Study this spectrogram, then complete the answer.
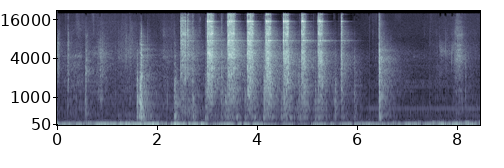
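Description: A hand ratchet works two small screws loose from a bumper piece on a 2007-2013 GMC Sierra during headlight replacement: quick bursts of rapid, sharp clicking close up, pausing between runs, with light clunks of handling.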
